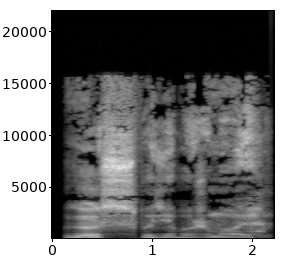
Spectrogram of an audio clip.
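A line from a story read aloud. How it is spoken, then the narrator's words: Gloomy. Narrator (Russian): мрачно сказал Данрос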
